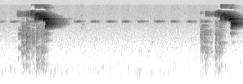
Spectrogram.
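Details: Blue-black grassquit (tiziu) singing in the 'de pulo' leaping style: two short, sharp, buzzy notes sliding downward, about four seconds apart, over a steady, fast ticking of an insect.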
